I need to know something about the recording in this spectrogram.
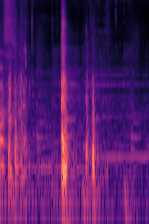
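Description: Latches on a Harley-Davidson touring bike's hard luggage being worked by hand: a few light clicks, a sharp clack about a second in, then two softer clicks, over background music.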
